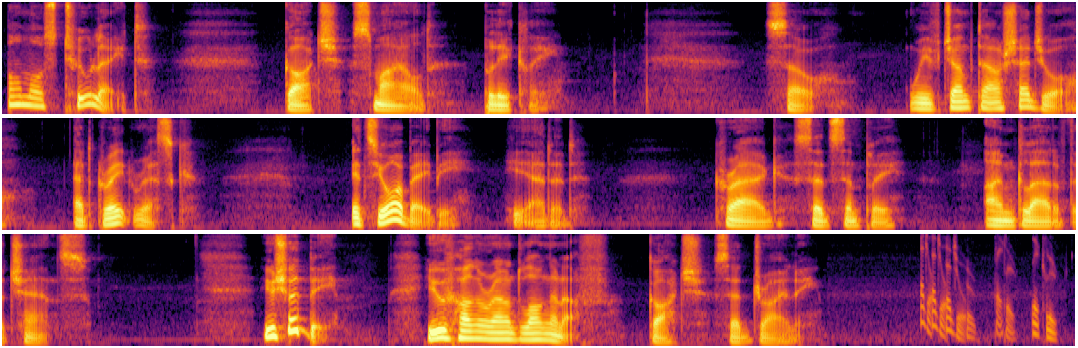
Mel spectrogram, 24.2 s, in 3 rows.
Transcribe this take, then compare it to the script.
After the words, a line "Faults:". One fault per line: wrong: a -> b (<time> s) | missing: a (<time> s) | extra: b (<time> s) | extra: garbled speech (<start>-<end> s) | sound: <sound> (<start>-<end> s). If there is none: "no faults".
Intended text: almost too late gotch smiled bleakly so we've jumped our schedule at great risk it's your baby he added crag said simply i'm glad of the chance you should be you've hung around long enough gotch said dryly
almost too late gotch smiled bleakly so we've jumped our schedule at great risk it's your baby he added crag said simply i'm glad of the chance you should be you've hung around long enough gotch said dryly
Faults:
sound: chirp (23.0-24.1 s)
